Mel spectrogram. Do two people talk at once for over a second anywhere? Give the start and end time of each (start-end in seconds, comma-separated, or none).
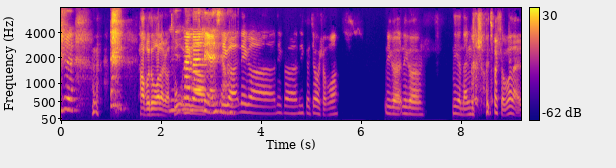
2.1-3.5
